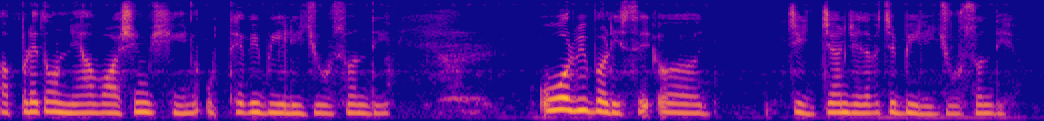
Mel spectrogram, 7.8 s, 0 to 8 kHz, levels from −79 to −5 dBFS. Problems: none marked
